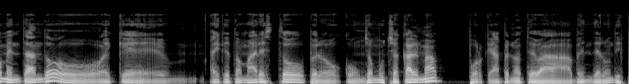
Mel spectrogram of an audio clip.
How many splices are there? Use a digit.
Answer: 2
